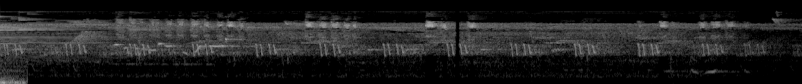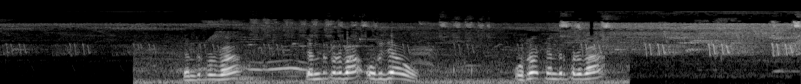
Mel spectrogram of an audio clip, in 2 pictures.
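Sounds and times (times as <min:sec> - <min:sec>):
insects droning: 0:04.8 - 0:15.9
birds chirping: 0:09.4 - 0:14.4.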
